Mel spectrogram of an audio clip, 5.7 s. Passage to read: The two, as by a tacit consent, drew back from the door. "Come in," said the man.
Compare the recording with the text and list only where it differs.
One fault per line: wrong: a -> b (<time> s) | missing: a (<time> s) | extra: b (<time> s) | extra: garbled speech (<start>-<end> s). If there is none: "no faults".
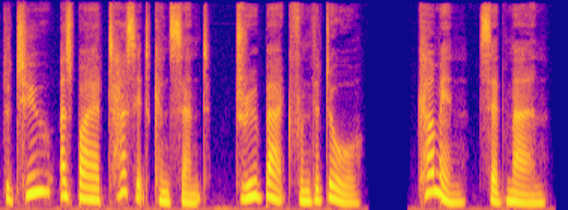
missing: the (5.1 s)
